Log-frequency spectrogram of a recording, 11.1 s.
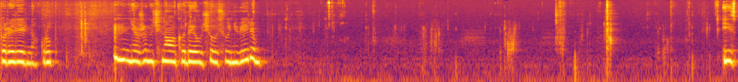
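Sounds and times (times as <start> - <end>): person chewing food: 4.0 - 10.8.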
